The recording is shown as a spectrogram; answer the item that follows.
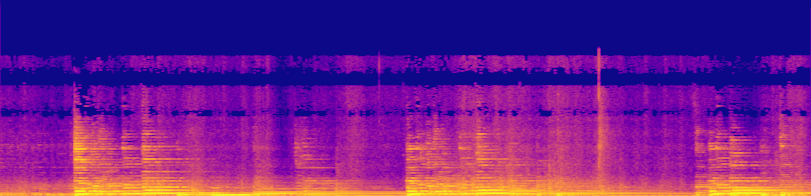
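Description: Flamenco guitar music. Sharp strummed chords land about a second in, about five seconds in and again near nine seconds, with picked notes ringing and dying away in between.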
